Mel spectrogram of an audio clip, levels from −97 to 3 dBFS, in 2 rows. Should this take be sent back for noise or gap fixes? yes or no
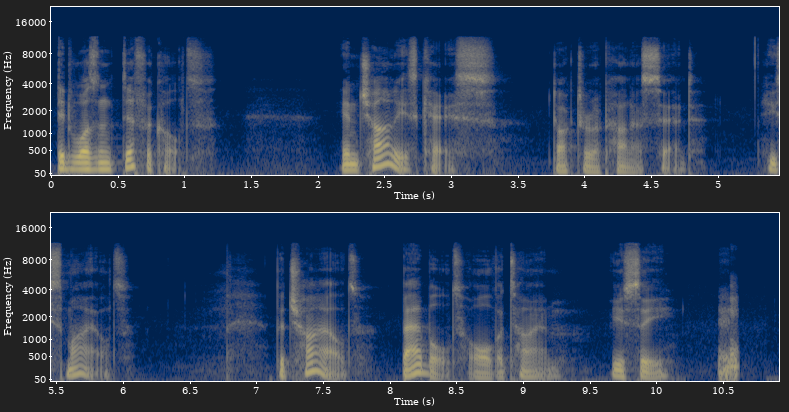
yes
